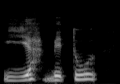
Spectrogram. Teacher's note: तो को मोटा पढ़ना है, इसको ता की तरह नहीं , सिंपल सा सादा सा ऐसा नहीं, यह बेतु मोटा पढ़ा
